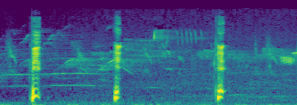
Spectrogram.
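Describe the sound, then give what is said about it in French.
A voice mimics a hiccuping rooster with three sharp, loud hiccup sounds spaced about a second apart, while birds chirp and twitter faintly in the background. “Voilà maintenant que le coq a le hoquet.”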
